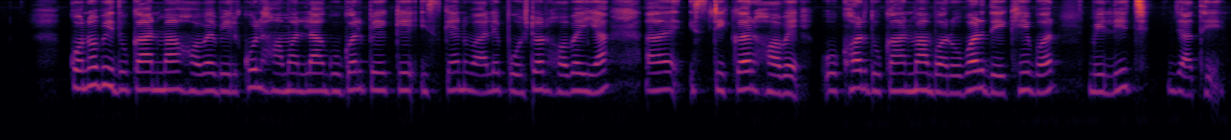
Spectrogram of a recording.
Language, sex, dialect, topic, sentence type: Chhattisgarhi, female, Eastern, banking, statement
